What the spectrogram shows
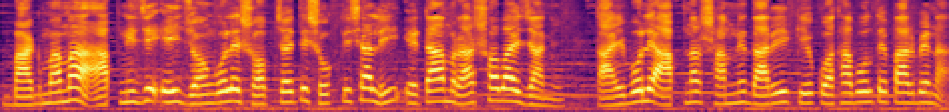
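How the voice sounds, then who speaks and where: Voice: sits high, bright, forceful tone. A performer voicing a small, brave bird in a cartoon moral story, speaking politely but firmly, in a childlike voice.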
